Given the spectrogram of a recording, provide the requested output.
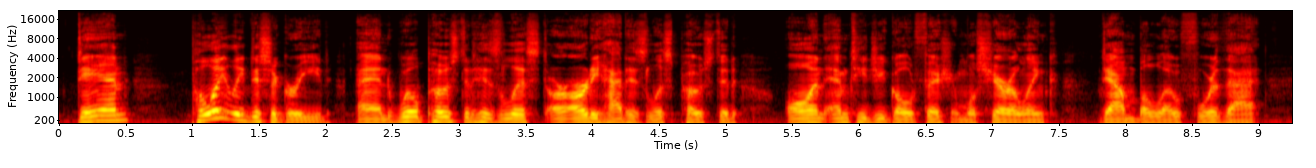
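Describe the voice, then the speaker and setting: On a very clean recording with a silent background, a man talks at a moderate pace in a plain, everyday voice, with medium pitch and ordinary pitch variation. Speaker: YouTube gaming channel host. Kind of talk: casual chat.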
